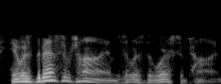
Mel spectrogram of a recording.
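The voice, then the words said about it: Exaggerated old-fashioned posh British accent. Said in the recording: “He, he spoke like this. ... And this is how he spoke. A very, very terribly British accent, which I tend to emulate”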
